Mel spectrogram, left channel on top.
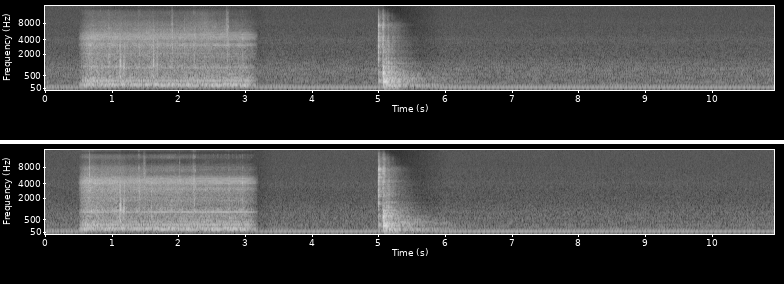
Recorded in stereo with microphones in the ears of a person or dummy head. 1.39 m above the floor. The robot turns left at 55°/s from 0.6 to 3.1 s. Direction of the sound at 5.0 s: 5° left (ahead or behind).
